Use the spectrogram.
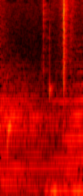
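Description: Water flows and plops in a Lego Harry Potter video game, with short drips and squishy liquid splashes over a steady low game hum, close and fairly quiet.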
